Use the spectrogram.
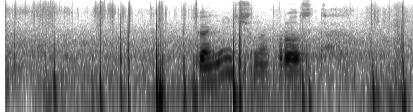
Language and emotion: Russian, sad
